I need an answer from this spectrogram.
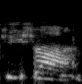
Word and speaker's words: Keyshawn: Yes, you said you know how to say my name is Keyshawn.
